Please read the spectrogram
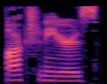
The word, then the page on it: auctioneers: British English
